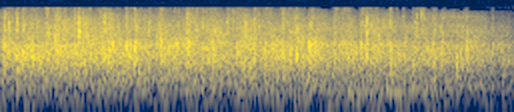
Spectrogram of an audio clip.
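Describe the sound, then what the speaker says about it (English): Steady applause from a gala awards dinner audience, a dense wash of many hands clapping at once that holds evenly and then tapers slightly toward the end, heard from a distance and fairly quiet. "Can we give those a round of applause for making tonight possible?"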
